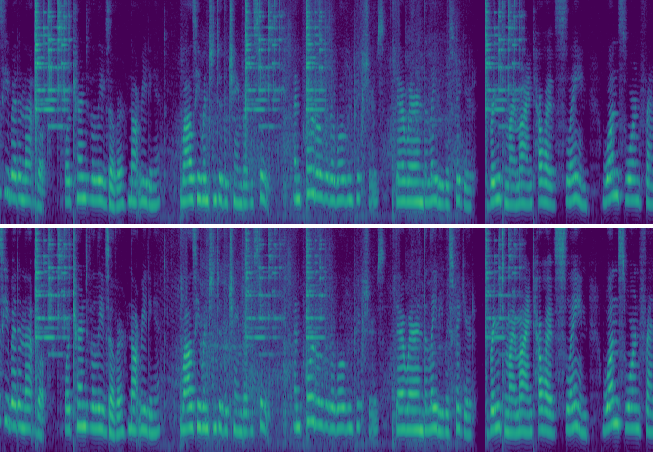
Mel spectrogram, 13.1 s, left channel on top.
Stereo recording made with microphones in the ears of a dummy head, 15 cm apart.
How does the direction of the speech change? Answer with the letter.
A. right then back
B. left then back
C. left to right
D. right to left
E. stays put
B.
